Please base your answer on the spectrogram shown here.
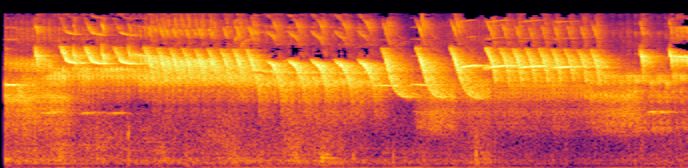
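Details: A male Harlequin canary sings continuously, with fast rolling trills and quick downward-sliding notes repeated several times a second, high and bright throughout. No other sounds are heard. Finding: Canary.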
